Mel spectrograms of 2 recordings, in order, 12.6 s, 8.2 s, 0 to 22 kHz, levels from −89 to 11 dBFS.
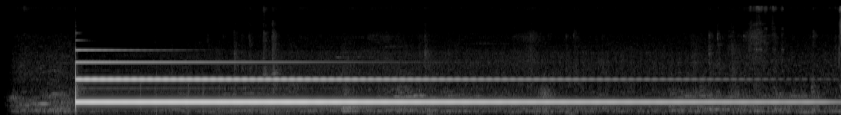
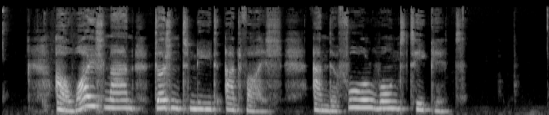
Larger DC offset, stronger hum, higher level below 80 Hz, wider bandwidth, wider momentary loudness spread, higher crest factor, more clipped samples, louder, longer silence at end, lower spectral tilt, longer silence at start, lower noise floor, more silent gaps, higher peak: neither; neither; second, -78 dBFS vs -60 dBFS; second, 3.9 kHz vs 17 kHz; about the same, 18 LU vs 18 LU; second, 12 dB vs 20 dB; neither; first, -17 LUFS vs -20 LUFS; second, 0.1 s vs 1.3 s; about the same, -5 dB/octave vs -4.5 dB/octave; first, 1.1 s vs 0.05 s; second, -58 dBFS vs -65 dBFS; neither; second, -6 dBFS vs -2 dBFS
